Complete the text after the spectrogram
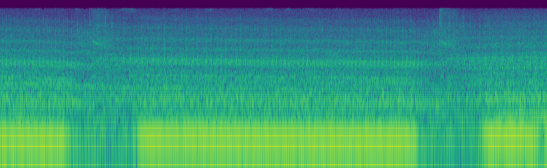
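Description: A truck engine briefly goes quiet as a gear changes.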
